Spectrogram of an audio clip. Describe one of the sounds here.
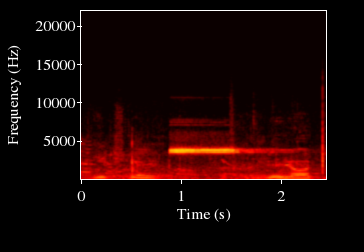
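A referee's whistle blows once, short and sharp.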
